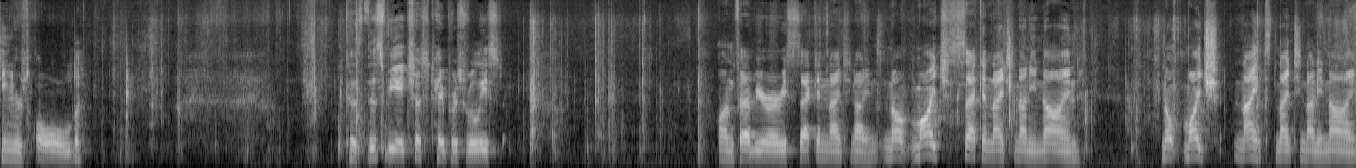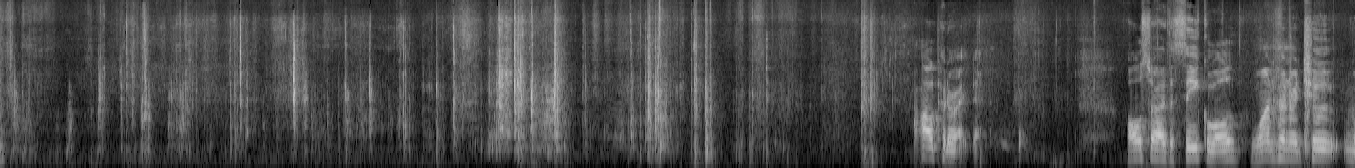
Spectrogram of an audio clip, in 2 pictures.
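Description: Plastic tape cases clack and rattle as hands handle them.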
